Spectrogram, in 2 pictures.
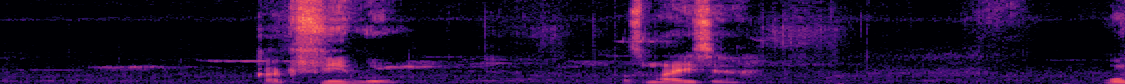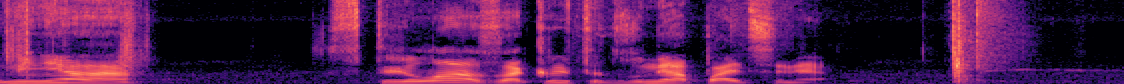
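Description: A middle-aged man speaks calmly and close by, in short phrases.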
